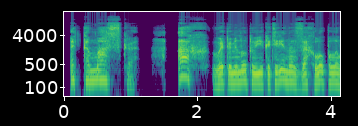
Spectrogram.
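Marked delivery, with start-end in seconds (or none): 0.1-2.2 high-pitched shocked exclamation; horrified cry. A narrator's reading. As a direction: cry out as the truth hits. Horrified girl learns the truth.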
